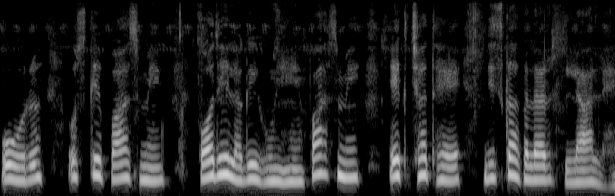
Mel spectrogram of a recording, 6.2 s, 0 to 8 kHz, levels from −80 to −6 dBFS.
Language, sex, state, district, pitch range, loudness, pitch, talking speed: Hindi, male, Maharashtra, Nagpur, 160-205 Hz, -31 LUFS, 175 Hz, 165 wpm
